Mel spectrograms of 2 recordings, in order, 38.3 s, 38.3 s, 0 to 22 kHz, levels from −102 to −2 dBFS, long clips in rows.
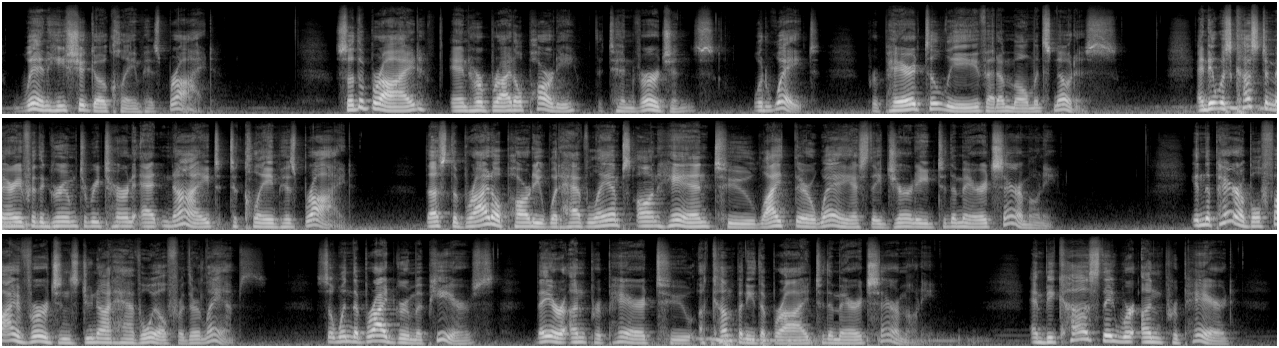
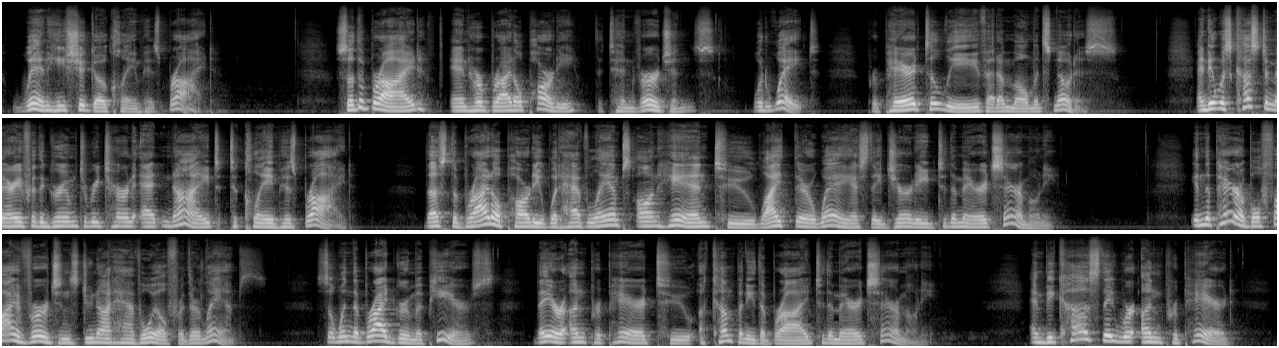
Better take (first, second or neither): second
